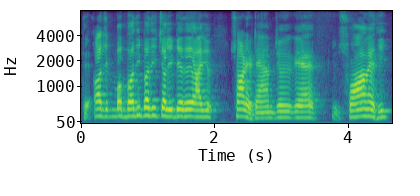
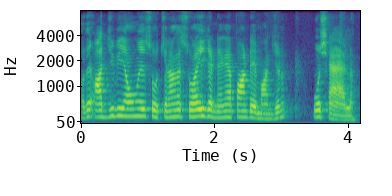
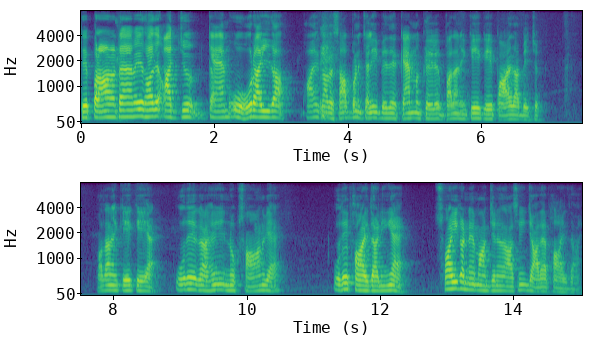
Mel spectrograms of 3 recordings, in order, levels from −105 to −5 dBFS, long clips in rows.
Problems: none marked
